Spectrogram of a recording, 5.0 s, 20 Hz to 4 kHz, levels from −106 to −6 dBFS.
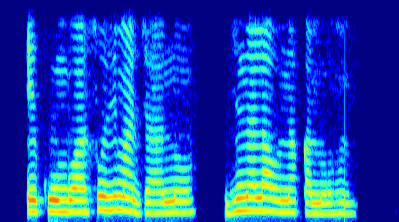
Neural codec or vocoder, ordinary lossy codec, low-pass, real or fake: none; Opus, 64 kbps; 3.6 kHz; real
